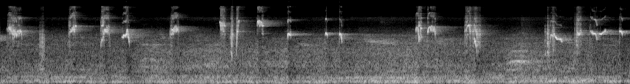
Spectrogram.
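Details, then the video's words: Lure recording of an olive-backed sunbird: a rapid series of shrill, very high chips and short sliding whistles, arriving in clusters with slight pauses, over steady low background noise. "Suara Pedes Burung Kolibri Ninja"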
